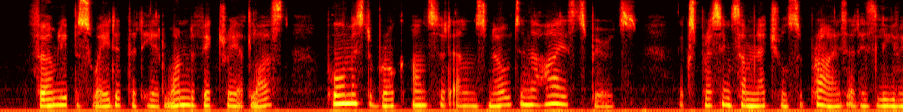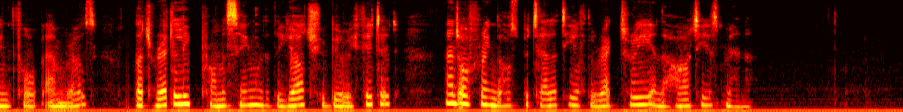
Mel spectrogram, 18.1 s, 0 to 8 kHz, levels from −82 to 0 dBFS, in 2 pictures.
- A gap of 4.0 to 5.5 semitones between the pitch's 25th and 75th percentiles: No, average, 2.8 semitones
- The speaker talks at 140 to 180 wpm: Yes, average, 165 wpm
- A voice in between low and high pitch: Yes, medium, 180 Hz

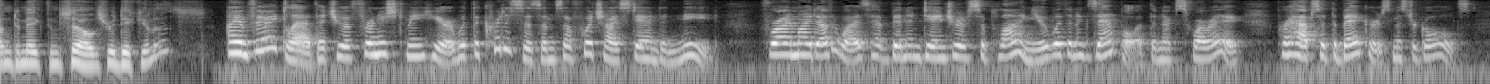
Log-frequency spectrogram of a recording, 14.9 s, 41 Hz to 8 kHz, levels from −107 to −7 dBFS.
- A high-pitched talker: Yes, high, 235 Hz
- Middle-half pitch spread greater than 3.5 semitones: Yes, average, 4.0 semitones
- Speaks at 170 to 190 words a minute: Yes, average, 175 wpm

